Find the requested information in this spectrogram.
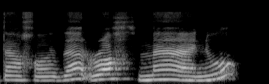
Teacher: tak ada pun bunyi lam. Takhadharrah kalau kita baca penuh. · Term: alif lam syamsiah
